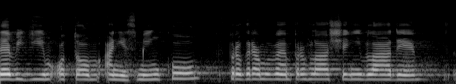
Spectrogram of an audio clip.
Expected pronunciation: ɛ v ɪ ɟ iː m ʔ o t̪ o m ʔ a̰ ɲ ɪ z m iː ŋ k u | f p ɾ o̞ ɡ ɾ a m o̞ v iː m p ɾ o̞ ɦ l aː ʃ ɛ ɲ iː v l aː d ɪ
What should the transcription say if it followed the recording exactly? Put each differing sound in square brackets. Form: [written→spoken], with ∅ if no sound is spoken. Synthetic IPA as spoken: ɛ v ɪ ɟ iː m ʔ o t̪ o m ʔ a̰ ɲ ɪ z m iː ŋ k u | f p ɾ o̞ ɡ ɾ a m o̞ v [iː→ɛː] m p ɾ o̞ ɦ l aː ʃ ɛ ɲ iː v l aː d ɪ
